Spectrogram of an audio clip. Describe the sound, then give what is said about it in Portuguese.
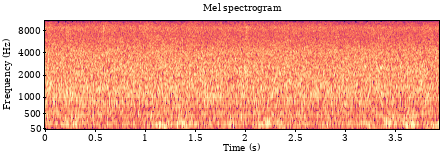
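Thunder rumbles low and steady beneath a broad hiss like heavy rain or wind, holding at an even level for the whole stretch with no sharp crack and no voices. “Um momento tão desafiador deu esse trovão, esse raio.”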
